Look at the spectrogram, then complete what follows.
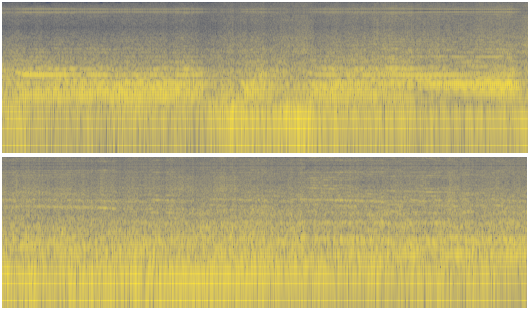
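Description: Diesel locomotive air horn of an approaching CSX intermodal train: a long blast, a short one and another long one, cutting off about five seconds in as the locomotive passes. Then the locomotive's engine and the rumble and clatter of double-stack container cars rolling by, with faint wheel squeal near the end.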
